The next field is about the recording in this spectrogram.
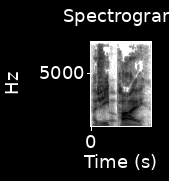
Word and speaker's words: Ajit Pai: Ajit Pai.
